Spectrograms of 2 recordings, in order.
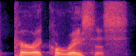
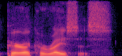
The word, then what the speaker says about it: perichoresis: And that Greek word is perichoresis. And here's how you spell it.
